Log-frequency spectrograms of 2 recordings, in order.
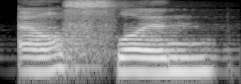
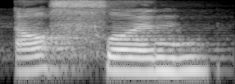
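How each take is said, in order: The two takes are said the same way.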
